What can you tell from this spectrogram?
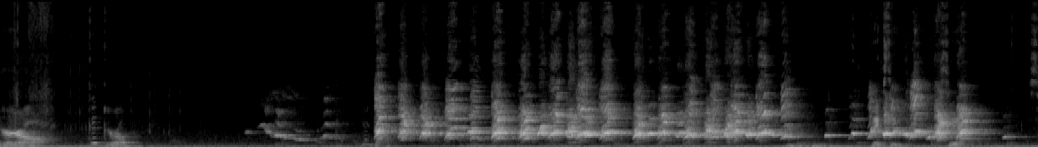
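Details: Training a female West Highland White Terrier puppy named Dixie: a person talks at first, then the puppy breaks into a long, dense volley of shrill, rapid barks with a brief lull near the end.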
